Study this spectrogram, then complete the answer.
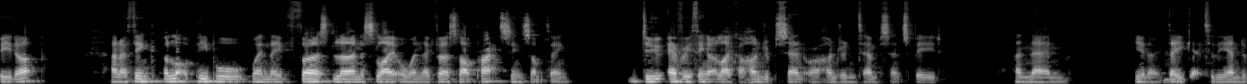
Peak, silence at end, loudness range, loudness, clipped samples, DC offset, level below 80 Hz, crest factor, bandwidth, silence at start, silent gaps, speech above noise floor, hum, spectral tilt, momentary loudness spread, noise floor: -6 dBFS; 0 s; 10 LU; -21 LUFS; under 0.1%; under 0.1%; -62 dBFS; 16 dB; over 20 kHz; 0 s; none; 60 dB; none; -5 dB/octave; 13 LU; -81 dBFS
